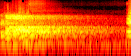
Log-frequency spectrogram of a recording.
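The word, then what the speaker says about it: calf: L silent होता है अगर ए ओ यू के बाद एल आता है तो वो वहां पर साइलेंट होगा जैसे सी ए एल एफ काफ एच ए एल एफ हाफ सी एच ए एल A Chowk Y ए एल के या पी ए एल M palm तो आपने इसमें देखा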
